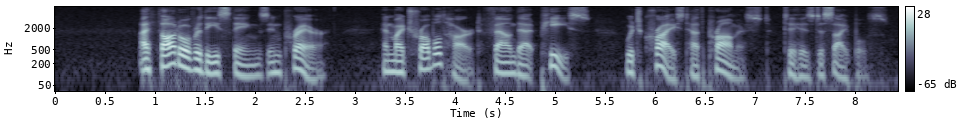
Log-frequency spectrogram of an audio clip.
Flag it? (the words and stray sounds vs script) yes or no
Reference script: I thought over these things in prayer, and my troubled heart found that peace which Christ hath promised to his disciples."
no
